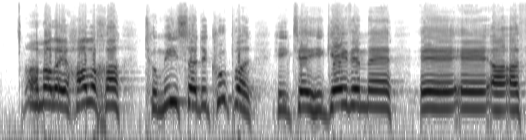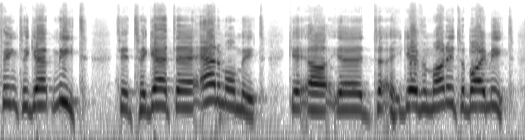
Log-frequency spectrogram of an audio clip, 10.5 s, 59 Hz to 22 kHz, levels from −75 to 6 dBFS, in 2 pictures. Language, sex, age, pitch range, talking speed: English, male, 30-49, 225-275 Hz, 200 wpm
